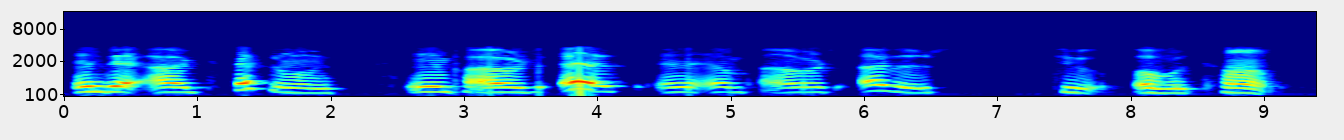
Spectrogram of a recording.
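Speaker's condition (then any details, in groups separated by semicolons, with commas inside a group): Cerebral palsy; from birth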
